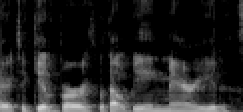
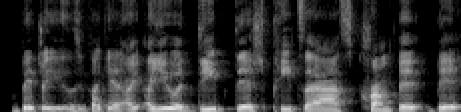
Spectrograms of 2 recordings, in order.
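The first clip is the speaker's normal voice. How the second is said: sassy mock comeback; 4 semitones higher than usual. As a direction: fire back at her like a drag queen.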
